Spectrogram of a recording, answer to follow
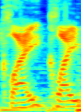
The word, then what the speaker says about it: Klei: Klei rhymes with play.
